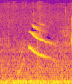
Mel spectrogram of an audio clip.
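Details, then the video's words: Female Bengal cat at night, calling for attention and cuddles: a soft, thin meow gliding steadily downward against low background hum indoors. "Cat with the meow that can't be ignored!"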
